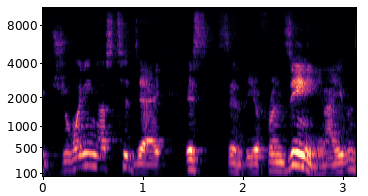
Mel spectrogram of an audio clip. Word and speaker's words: Frunzi: You added an extra couple vowels. It's Frunzi. Frunzi.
